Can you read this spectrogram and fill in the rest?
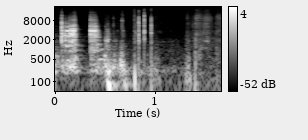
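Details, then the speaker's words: VW Polo sedan: short, high, creaky squeaks as the clutch pedal is pressed, heard in the engine bay. Pedal bushing already greased; clutch slave cylinder suspected, then removed. "как возможная проблема вот здесь вот есть цилиндр и скорее всего он то у нас и скрипит и посмотрим на сохранить из ребят не занят нам по нажимает педаль и мы послушаем даже полюбому"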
